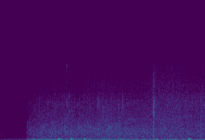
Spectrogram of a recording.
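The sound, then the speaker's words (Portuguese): Floodwater after heavy rain rushes steadily over the manhole covers and drains of a Portuguese cobbled road leading to houses in the Fontainhas neighbourhood, a loud, continuous gushing and splashing that cuts in abruptly after a brief quiet start, with small gurgles rising through the flow. “Este caminho, de calçada à portuguesa, vê a água a levar a melhor sobre as tampas dos esgotos e também os bueiros.”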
